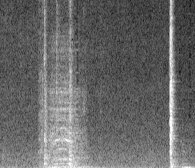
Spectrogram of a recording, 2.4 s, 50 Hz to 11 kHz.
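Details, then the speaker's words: 62-year-old Dodge that sat for 20 years: a short, quick starter whir spins the engine over freely with no drag or binding, then a single click; it cranks over fine. "Dude, that thing turned over easy. That thing turned over just so easy."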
